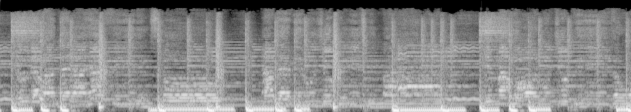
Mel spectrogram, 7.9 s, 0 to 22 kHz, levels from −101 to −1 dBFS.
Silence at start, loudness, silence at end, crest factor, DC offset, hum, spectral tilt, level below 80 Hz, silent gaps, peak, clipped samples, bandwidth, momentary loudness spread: 0 s; -13 LUFS; 0 s; 12 dB; under 0.1%; none; -4.5 dB/octave; -16 dBFS; none; 0 dBFS; under 0.1%; 16 kHz; 8 LU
